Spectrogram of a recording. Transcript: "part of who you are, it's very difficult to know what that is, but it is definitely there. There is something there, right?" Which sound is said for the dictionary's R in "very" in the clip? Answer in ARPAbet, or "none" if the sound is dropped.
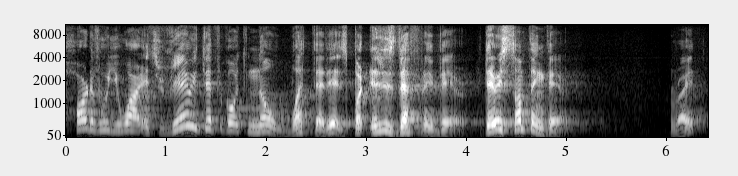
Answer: L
